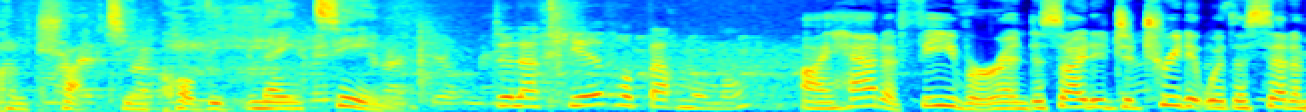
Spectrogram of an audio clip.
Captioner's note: through translator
